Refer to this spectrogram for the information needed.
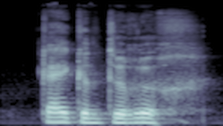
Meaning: inflection of terugkijken: 1. plural present indicative 2. plural present subjunctive
- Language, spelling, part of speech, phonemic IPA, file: Dutch, kijken terug, verb, /ˈkɛikə(n) t(ə)ˈrʏx/, Nl-kijken terug.ogg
